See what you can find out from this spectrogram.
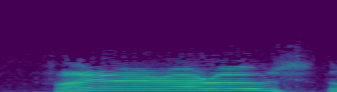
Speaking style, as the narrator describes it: the Lord Commander roared

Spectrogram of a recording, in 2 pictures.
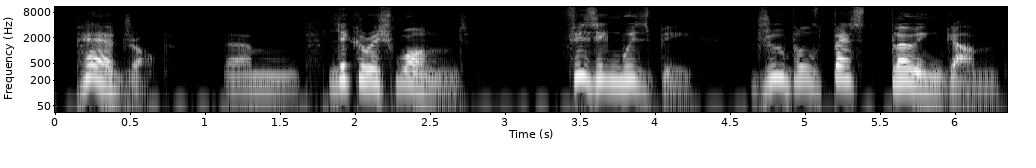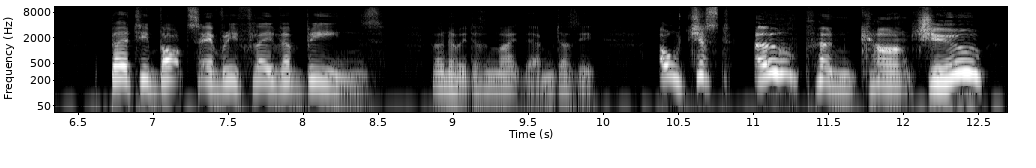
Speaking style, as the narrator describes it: he said angrily

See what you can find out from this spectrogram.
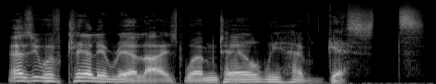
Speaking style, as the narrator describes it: said Snape lazily

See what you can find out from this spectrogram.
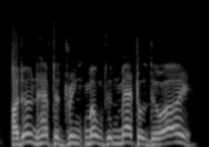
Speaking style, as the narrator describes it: Victor quavered

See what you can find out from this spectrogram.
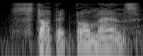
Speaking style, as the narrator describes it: muttered

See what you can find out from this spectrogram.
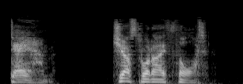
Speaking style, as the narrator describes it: he said, his voice harsh in the quiet of the Jadwin hallway

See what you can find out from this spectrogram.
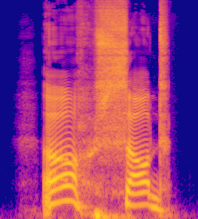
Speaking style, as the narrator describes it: moaned Gurn

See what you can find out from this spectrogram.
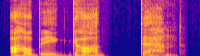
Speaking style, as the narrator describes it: she said brokenly

